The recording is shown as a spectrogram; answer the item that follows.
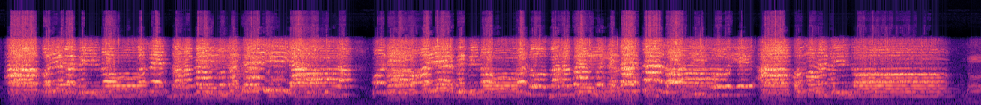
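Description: A choir singing, with a short pause about five seconds in.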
